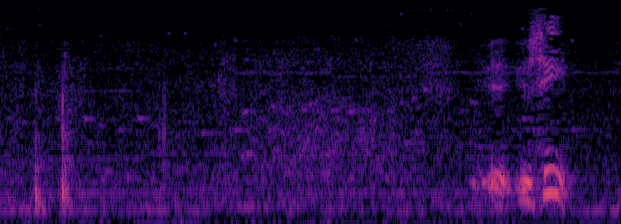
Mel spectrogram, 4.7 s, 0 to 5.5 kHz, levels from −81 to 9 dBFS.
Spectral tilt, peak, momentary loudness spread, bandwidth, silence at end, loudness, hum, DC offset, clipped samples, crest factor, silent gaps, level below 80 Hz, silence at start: -4.5 dB/octave; -20 dBFS; 19 LU; 5.2 kHz; 0 s; -39 LUFS; none; under 0.1%; under 0.1%; 22 dB; none; -74 dBFS; 0 s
